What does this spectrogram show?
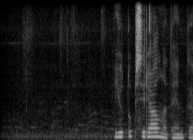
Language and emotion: Russian, neutral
